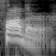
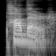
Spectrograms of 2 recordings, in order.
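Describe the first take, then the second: First: The f uses upper teeth on lower lip. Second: The f is a puffed p sound. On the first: The speaker calls it right. "কিন্তু উচ্চারণটা কিভাবে দেখো" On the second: The speaker calls it wrong. "আমরা বলি ফাদার"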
